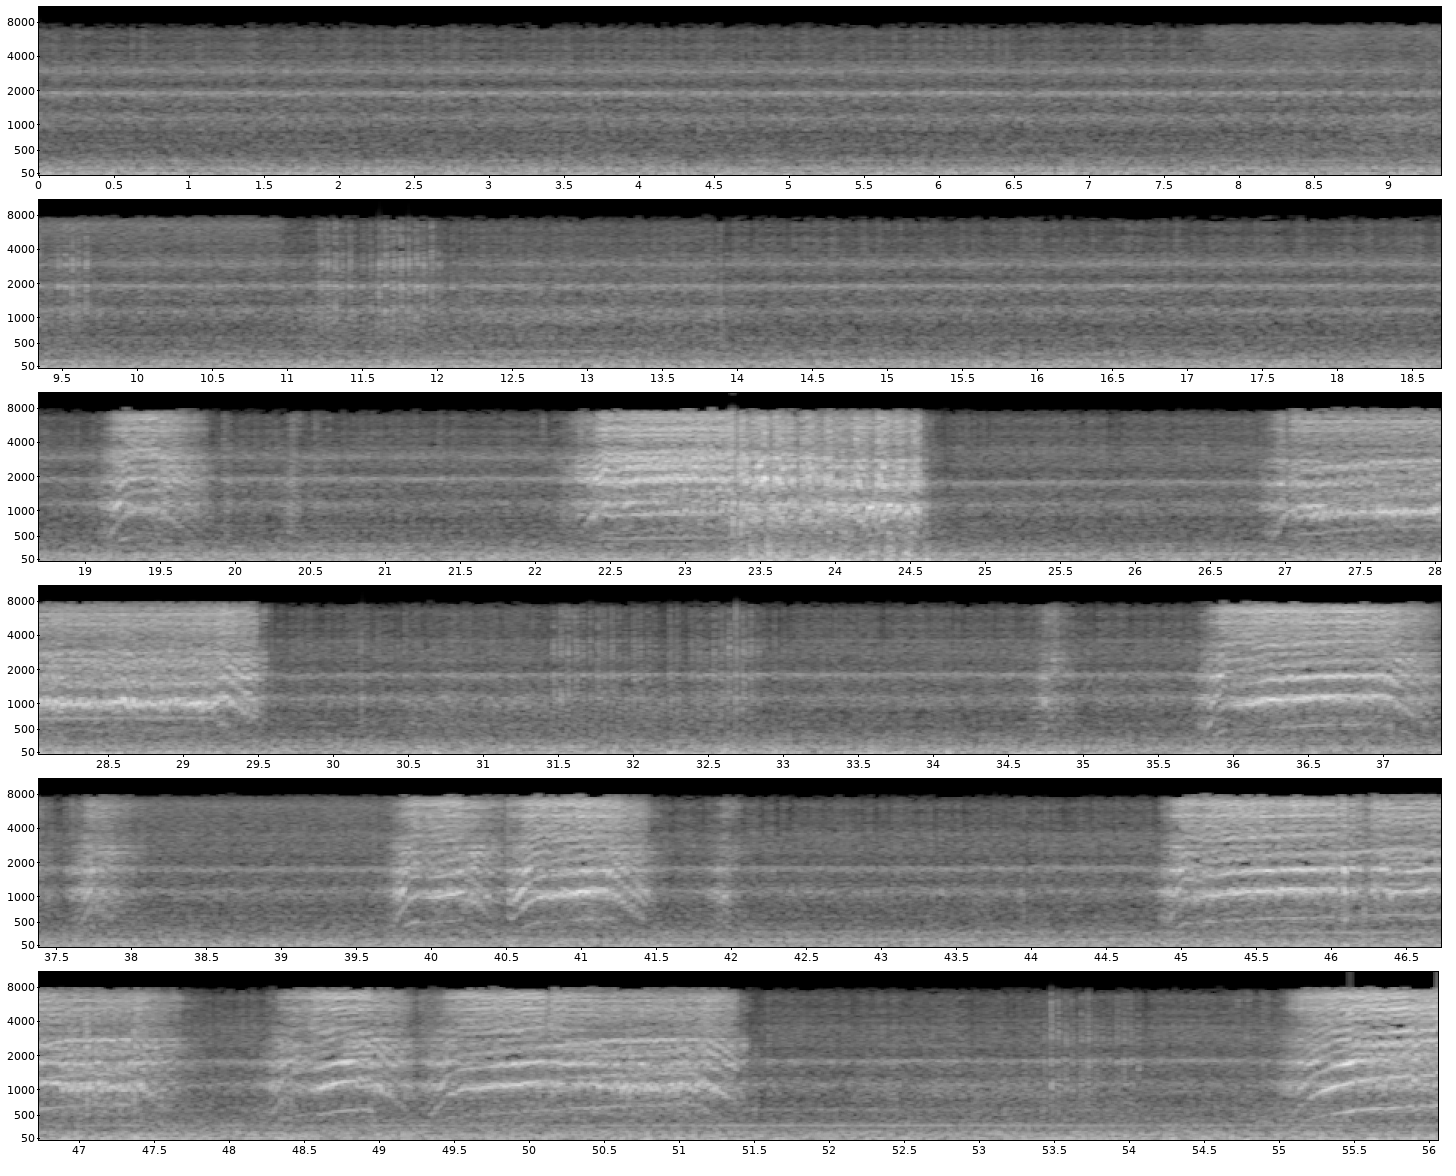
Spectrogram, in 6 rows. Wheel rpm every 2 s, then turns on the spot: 0, 0, 0, 0, 10, 10, 20, 0, 0, 20, 10, 110, 40, 60, 110, 20, 10, 10, 80, 10, 70, 10, 80, 110, 90, 90, 20, 50.
8-14 30-34 52-54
